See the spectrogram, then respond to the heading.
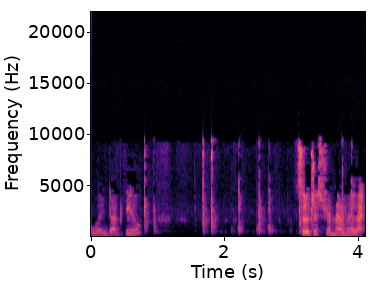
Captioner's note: keyboard button presses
